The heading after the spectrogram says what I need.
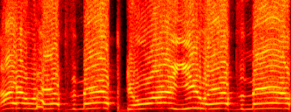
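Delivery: very high, shrill, very loud freaked-out screaming. Recounting a Nickelodeon show scene where Crazy Steve freaks out, imitating Crazy Steve screaming. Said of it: "he's like screaming in that exact tone".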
